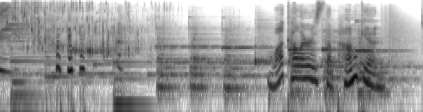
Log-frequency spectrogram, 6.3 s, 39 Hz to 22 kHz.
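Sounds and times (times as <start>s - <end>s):
tea pouring into a cup: 0.2s - 2.7s
speech: 1.1s - 2.5s, 4.2s - 5.9s.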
